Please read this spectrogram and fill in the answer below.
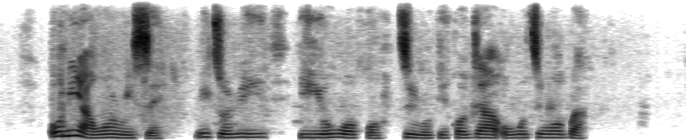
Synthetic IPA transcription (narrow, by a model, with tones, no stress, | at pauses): o˦nĩ˦a˦˨w̃ɔ̃˧ɾ̃ĩ˨sɛ˨ | nĩ˦to˧ɾi˦ | i˧jo˦wu˦ɔ˧kɔ˨ti˨˦˨ɾo˨ke˧kɔ˧˦d͡ʒa˦o˧wo˦ti˦w̃ɔ̃˦ɡ͡ba˦˨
